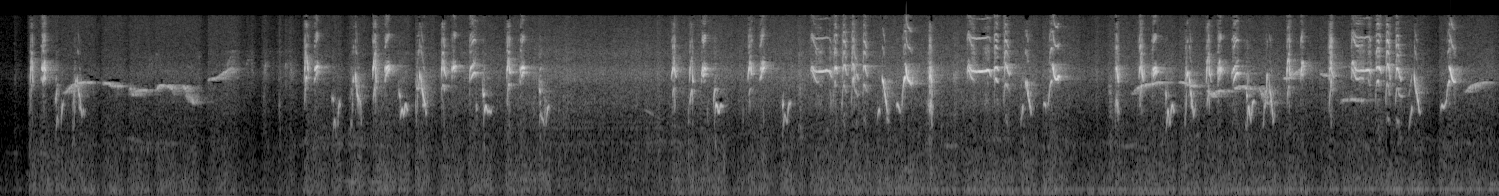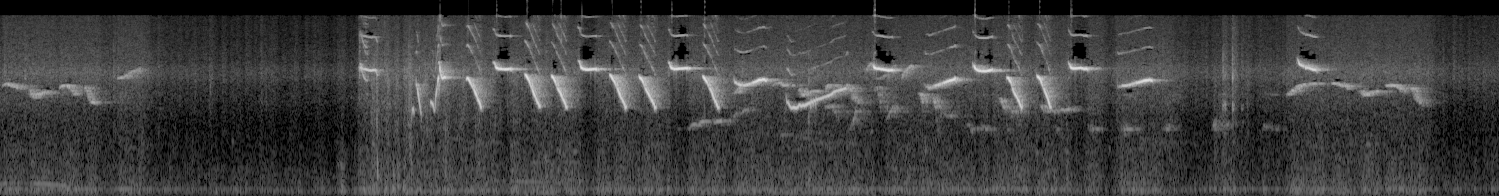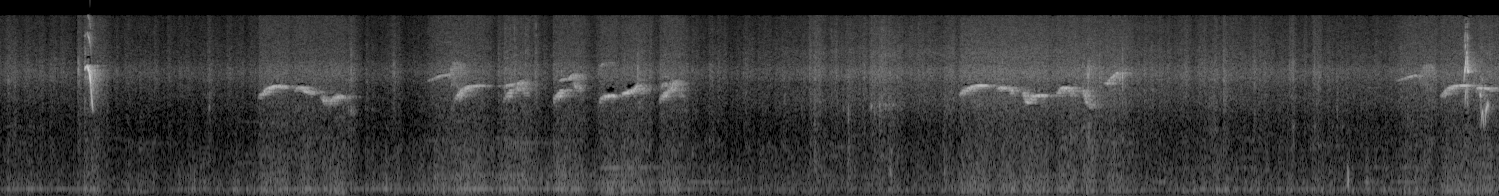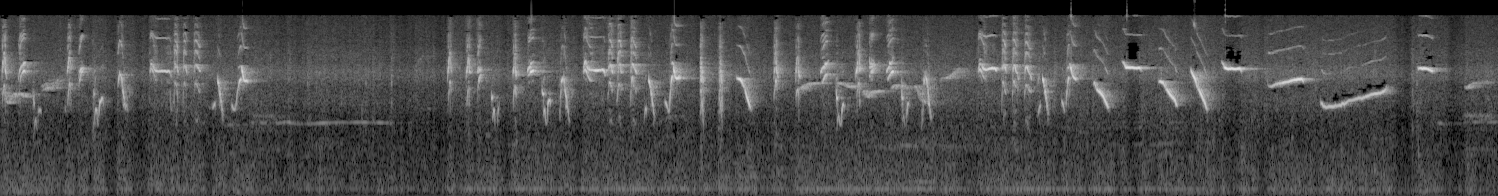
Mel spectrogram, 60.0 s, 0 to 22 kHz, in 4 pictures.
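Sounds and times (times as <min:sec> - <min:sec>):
bird song with clear whistles: 0:00.3 - 0:02.4, 0:03.0 - 0:05.6, 0:06.7 - 0:16.4, 0:18.6 - 0:29.4, 0:32.6 - 0:33.6, 0:34.3 - 0:36.9, 0:39.6 - 0:41.3, 0:44.0 - 0:59.9.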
